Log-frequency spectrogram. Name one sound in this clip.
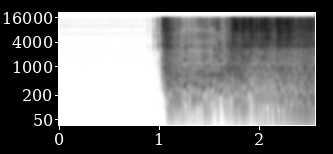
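A large diesel engine starts up and roars loudly close by.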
